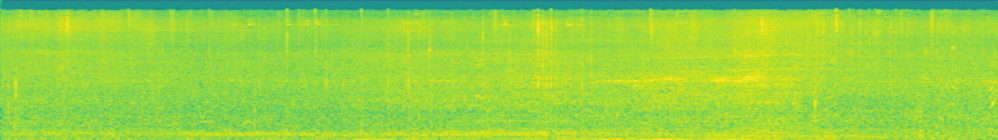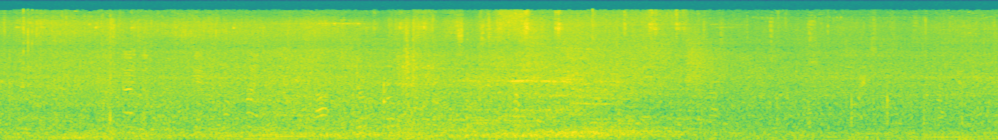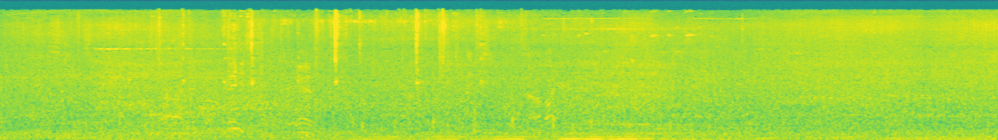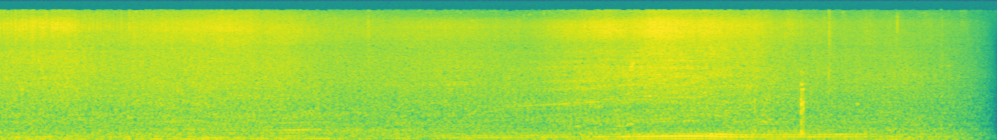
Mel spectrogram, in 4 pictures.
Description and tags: Street City Traffic Voices Busy London
Busy, City, London, Street, Traffic, Voices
